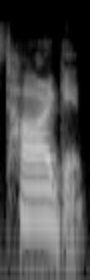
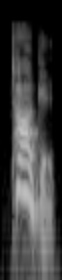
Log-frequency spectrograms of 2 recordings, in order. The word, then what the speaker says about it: target: I agree with you this is Target Target Target is how American people speaks but as you can see here it's not tar it is T Target Target is how British people speak and later you will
